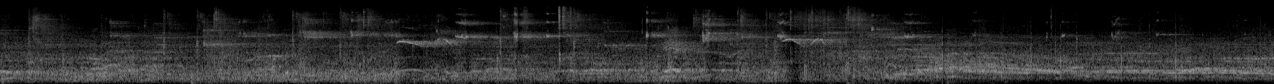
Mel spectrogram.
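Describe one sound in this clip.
Fencers' shoes squeak and shuffle on a hard floor.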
